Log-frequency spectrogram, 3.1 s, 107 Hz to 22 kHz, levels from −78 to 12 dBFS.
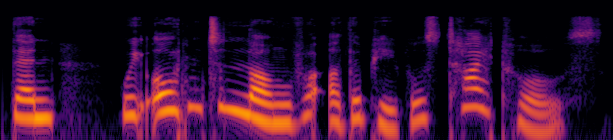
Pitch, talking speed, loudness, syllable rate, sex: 255 Hz, 175 wpm, -18 LUFS, 4.7 syllables/s, female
